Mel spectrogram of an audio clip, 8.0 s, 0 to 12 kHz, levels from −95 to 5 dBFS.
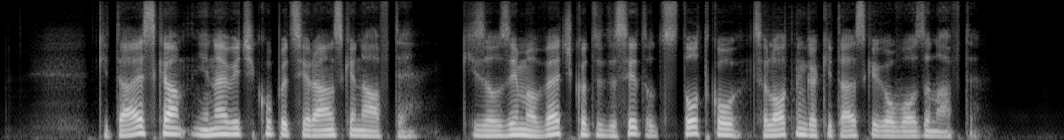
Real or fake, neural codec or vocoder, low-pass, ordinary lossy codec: fake; codec, 24 kHz, 0.9 kbps, DualCodec; none; none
